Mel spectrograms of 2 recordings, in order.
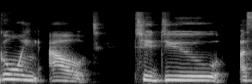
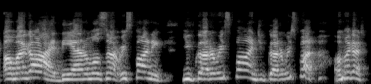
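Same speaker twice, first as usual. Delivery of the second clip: mock panic; 7 semitones higher, faster than usual. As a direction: beg the animal in a hammed-up panic. Panicking healer begging animal.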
